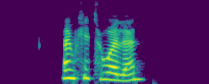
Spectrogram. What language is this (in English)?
Kabyle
